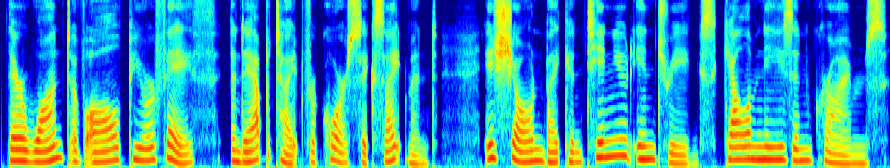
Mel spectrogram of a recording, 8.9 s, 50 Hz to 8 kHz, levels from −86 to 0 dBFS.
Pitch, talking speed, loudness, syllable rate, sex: 195 Hz, 130 wpm, -17 LUFS, 4.0 syllables/s, female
